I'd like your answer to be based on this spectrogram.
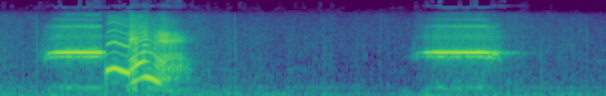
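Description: Two shrill whistle blasts, a comedy film effect of a swallowed whistle, sound loud and close, the first with a warbling pitch and the second steady, separated by a short pause.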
